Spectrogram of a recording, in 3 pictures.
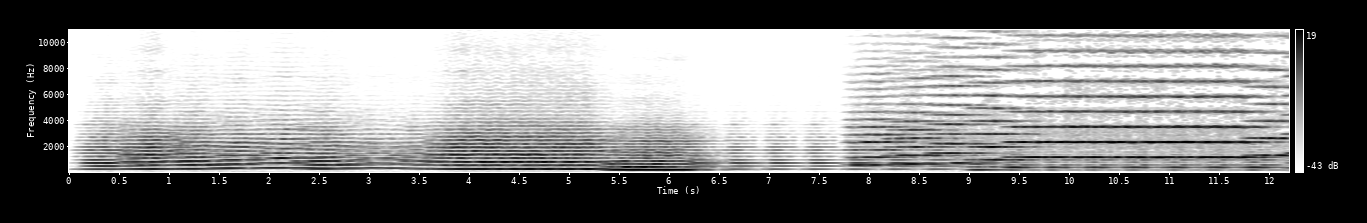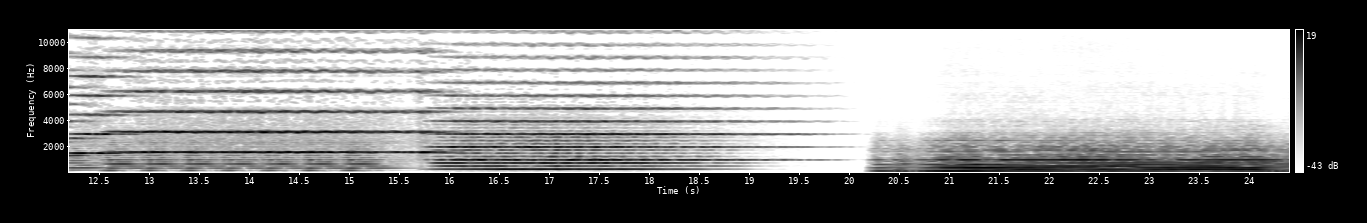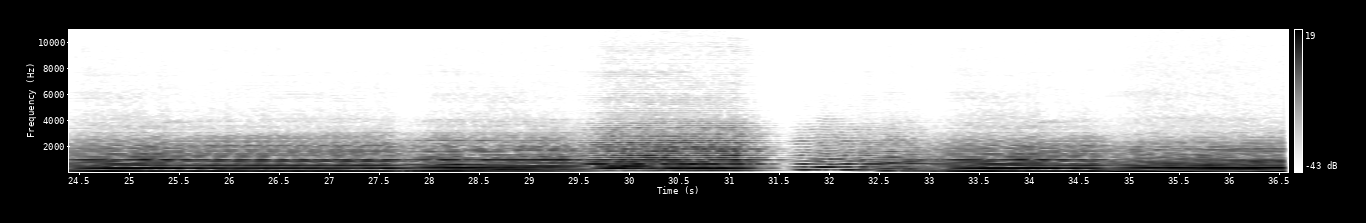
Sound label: strings; HALion6 : Studio Strings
